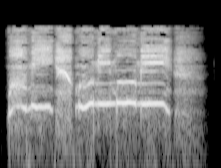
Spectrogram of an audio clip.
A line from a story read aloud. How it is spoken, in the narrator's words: She was screaming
